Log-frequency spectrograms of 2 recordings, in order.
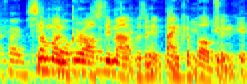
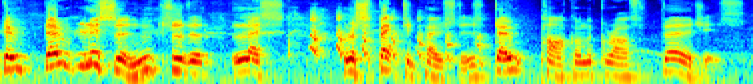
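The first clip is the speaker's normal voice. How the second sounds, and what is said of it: Imitates another person's voice. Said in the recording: “That's not a bad impression either.”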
